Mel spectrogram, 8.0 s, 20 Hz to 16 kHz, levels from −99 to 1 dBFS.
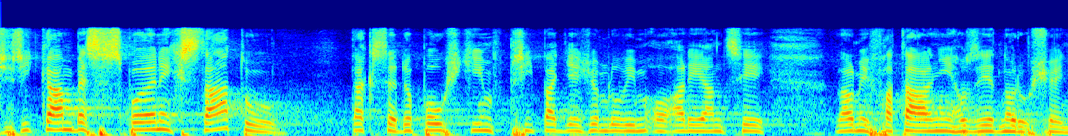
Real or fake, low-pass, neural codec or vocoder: real; 7.2 kHz; none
